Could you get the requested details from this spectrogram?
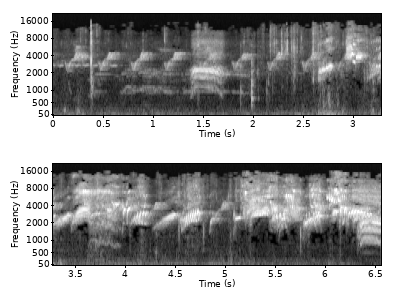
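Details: Large crowd of crows fighting for food, calling angrily: dense, overlapping harsh caws and squawks crowding in several per second, growing busier and louder toward the end, with higher chirps mixed through.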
